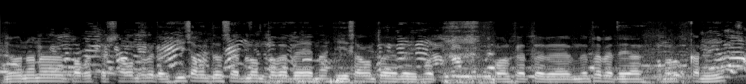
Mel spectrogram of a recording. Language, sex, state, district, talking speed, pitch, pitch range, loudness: Chakma, female, Tripura, Unakoti, 190 wpm, 135 Hz, 130-150 Hz, -12 LUFS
